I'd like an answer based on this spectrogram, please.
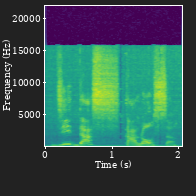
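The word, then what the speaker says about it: διδάσκαλος: So, nous capable de dire mot grec, le mot grec pour enseignant, pour docteur, li prononcer li relé didaskalos.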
